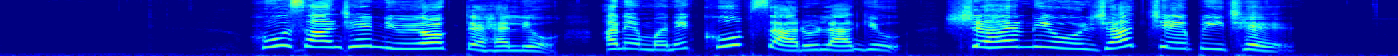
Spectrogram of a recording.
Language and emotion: Gujarati, happy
